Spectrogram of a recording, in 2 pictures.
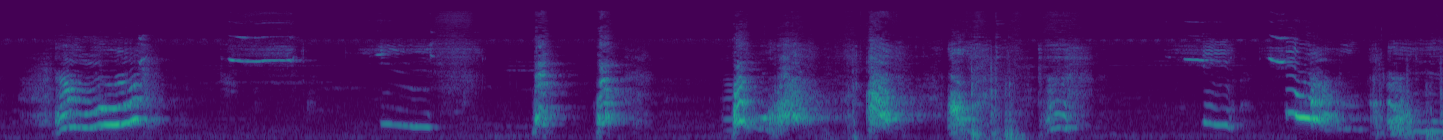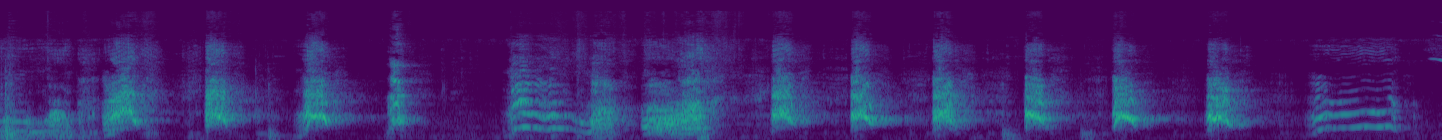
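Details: Rottweiler; bark; aggression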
